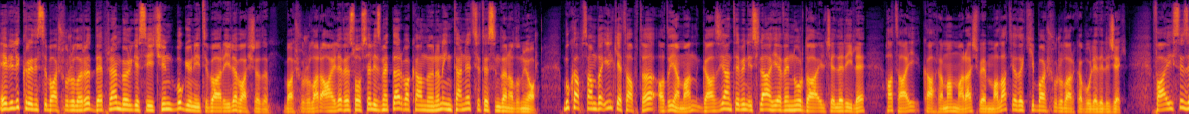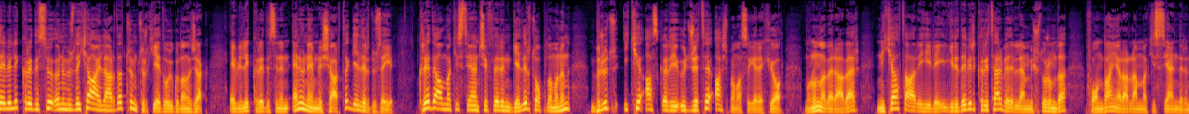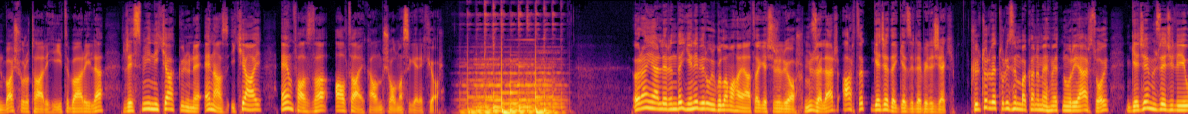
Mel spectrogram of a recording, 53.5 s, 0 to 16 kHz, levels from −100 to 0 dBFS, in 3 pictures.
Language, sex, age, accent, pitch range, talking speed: Turkish, male, 30-49, native, 100-160 Hz, 125 wpm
